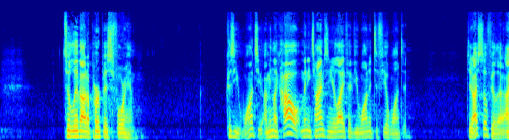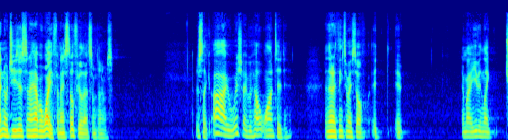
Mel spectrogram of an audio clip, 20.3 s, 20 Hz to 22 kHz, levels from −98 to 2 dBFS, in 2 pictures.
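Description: Speech carrying sample clock jitter throughout: timing wobble of a few microseconds adds roughness some 30 dB down that swells on loud, bright sounds and disappears in pauses, unlike a steady noise floor.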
